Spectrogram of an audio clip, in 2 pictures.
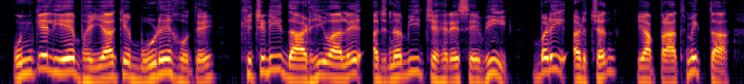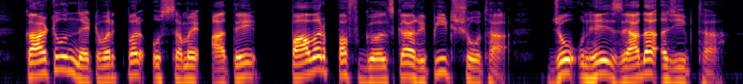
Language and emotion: Hindi, neutral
